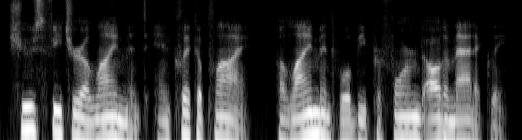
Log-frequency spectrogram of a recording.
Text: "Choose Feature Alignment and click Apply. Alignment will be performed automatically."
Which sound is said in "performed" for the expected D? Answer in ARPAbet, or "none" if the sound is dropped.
D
